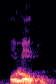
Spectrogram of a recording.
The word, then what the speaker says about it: Olokun: Next, Olokun. Some people say Olokun, meaning, Olo, meaning owner of, Okun, the ocean, owner of the ocean, Olokun. Emphasis on the second O, not the U.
